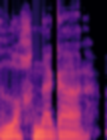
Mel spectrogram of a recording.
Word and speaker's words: Lochnagar: Ja, also das Loch ist auf jeden Fall schon mal richtig. Du wirst lachen, auch das machen viele falsch. Es ist definitiv nicht Loch, weil das ist immer ganz lustig mit den Engländern, die das nicht sprechen können. Es ist Lochnagar, also die Betonung liegt ein bisschen auf dem Agar.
